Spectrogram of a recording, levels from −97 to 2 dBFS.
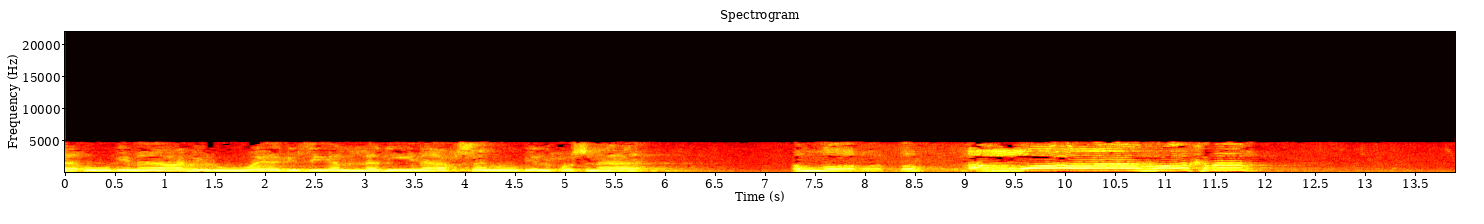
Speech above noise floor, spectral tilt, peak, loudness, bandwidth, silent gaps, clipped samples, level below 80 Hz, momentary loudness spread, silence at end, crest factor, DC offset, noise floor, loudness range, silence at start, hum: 30 dB; -7.5 dB/octave; -2 dBFS; -13 LUFS; 4.9 kHz; none; under 0.1%; -52 dBFS; 9 LU; 1.75 s; 10 dB; under 0.1%; -42 dBFS; 6 LU; 0 s; none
